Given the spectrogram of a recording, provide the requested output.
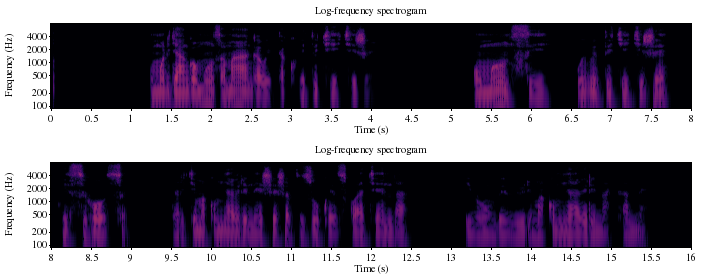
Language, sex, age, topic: Kinyarwanda, male, 18-24, health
